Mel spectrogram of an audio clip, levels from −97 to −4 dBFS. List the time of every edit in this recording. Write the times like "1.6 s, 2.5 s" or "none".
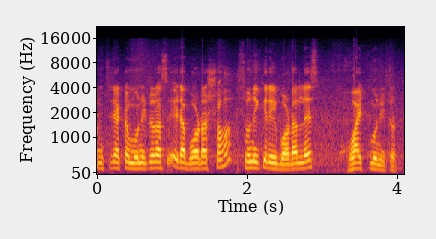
1.9 s

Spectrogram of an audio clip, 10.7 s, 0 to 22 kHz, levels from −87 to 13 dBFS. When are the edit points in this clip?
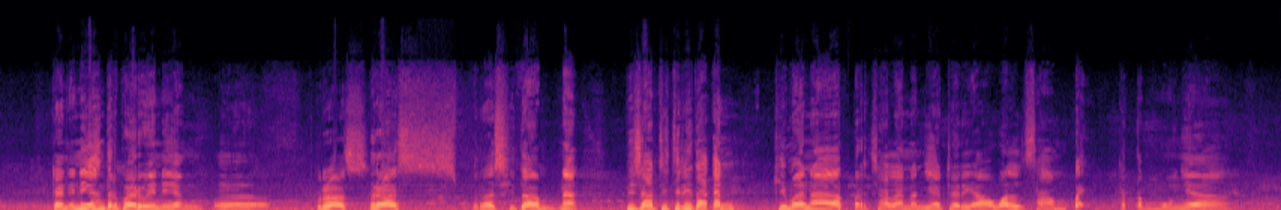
7.1 s

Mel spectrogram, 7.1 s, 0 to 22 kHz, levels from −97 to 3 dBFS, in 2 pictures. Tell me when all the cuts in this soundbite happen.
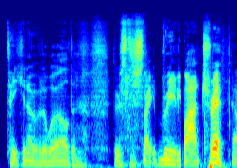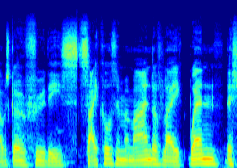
2.7 s, 3.4 s, 4.6 s

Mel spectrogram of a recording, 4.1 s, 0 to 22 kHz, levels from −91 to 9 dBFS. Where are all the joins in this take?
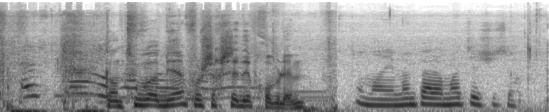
2.5 s

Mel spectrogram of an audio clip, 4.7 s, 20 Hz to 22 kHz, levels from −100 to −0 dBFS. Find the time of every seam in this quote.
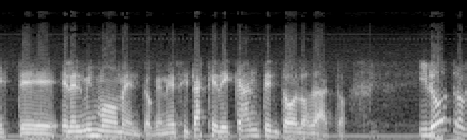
3.7 s

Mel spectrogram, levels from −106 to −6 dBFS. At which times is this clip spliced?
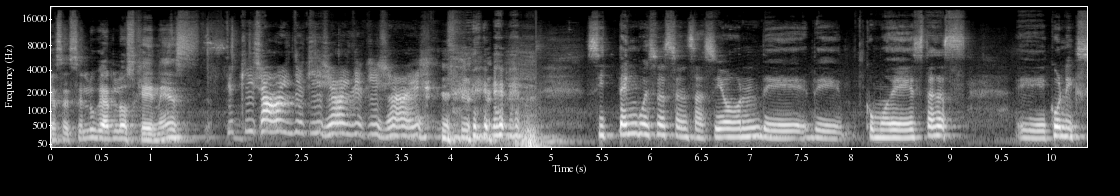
4.9 s

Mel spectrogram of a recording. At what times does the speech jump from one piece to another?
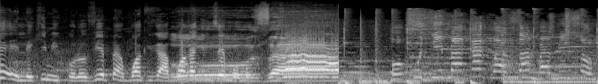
3.4 s

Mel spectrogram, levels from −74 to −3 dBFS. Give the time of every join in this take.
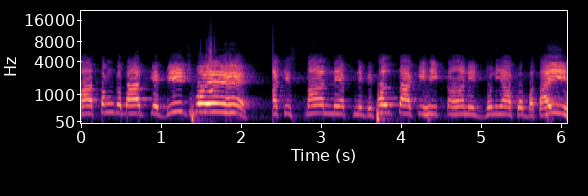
2.4 s

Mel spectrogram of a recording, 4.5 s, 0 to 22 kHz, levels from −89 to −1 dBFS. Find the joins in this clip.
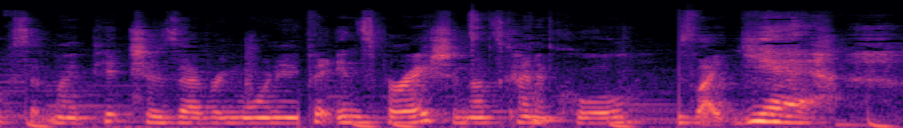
1.5 s, 3.4 s

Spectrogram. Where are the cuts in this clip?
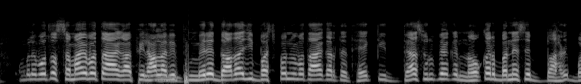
1.9 s

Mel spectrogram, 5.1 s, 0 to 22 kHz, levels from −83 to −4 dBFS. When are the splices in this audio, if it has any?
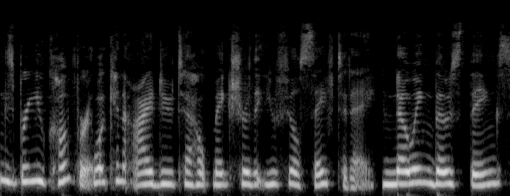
0.9 s, 3.8 s

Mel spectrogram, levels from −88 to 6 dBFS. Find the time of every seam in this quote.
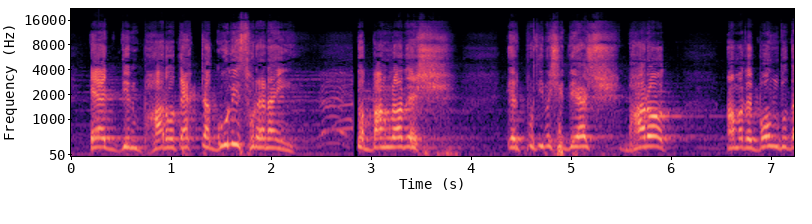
2.8 s

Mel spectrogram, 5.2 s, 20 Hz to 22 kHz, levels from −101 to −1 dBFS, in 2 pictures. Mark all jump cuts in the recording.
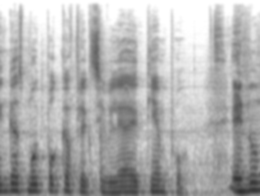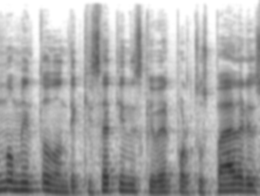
none

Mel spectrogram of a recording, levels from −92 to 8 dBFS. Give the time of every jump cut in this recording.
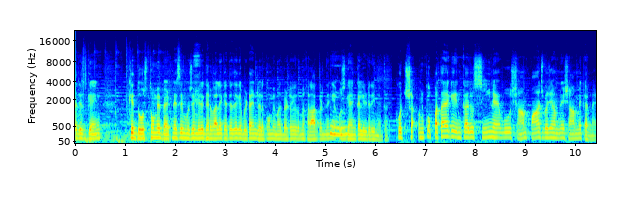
6.3 s

